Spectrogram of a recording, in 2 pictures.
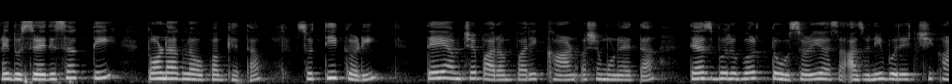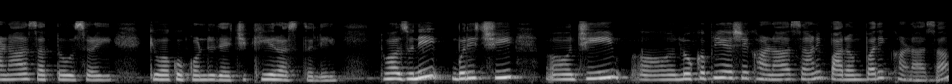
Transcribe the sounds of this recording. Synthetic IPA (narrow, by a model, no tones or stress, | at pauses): aɽ̃id̪usɾed̪isakt̪i | t̪ɔɳ̃aklawpak̚ɡʱɛt̪asɔt̪iːkəɽiː | t̪eamt͡ɕepaɾəmpaɾikʰːaɳəɕem̤əɽ̃ũjɛt̪a | t̪jat͡sbəɾobəɾt̪əwsəɭiːəsa̰ʔəd͡zunibəɾit̪t͡ɕiːkʰaɽ̃aəsat̪ːəwsəɭiːkĩw̃ʋakokəɳd̪ud̪jajt͡ɕiːkʰiːɾəst̪li | k̪ĩʋ̤aːd͡zunibəɾit̪t͡ɕi | d͡ʑi | lokəpɾijeəɕikʰaɽ̃aəsaːɽ̃ipaɾəmpaɾikʰːaɽ̃aːsa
